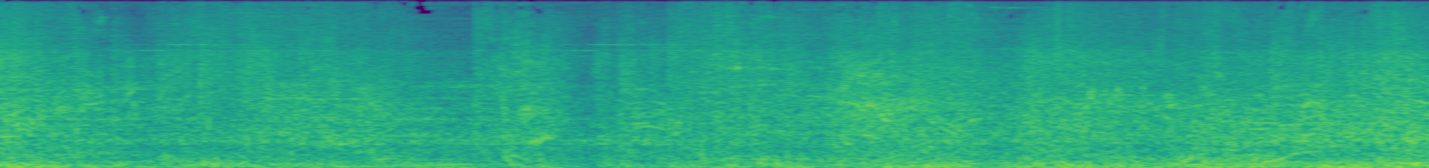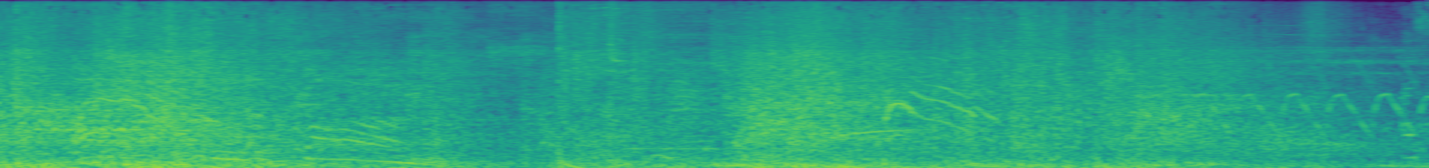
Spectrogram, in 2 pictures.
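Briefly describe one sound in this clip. Spell blasts, hits and explosions from a battle game crackle and boom rapidly.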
